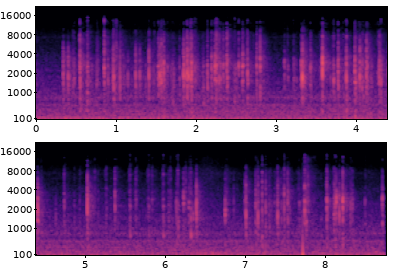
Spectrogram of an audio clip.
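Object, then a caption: Plastic computer keyboard. Fingertips of both hands type and tap on the keys of a black full-size plastic computer keyboard resting on a lap. A steady, uneven stream of quick, bright plastic clicks comes through, each one dry and dying away almost at once, over a faint low background rumble.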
